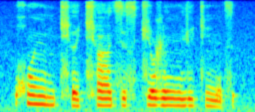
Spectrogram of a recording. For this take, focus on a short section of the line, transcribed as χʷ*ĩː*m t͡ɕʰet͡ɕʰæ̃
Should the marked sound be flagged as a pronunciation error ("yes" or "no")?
no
